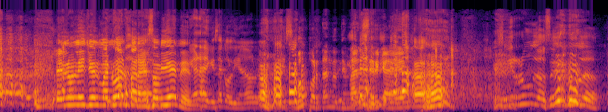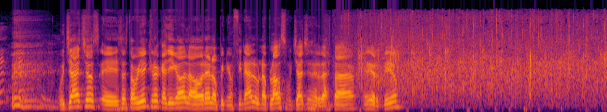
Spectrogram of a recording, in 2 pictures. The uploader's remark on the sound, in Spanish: Un episodio grabado en vivo en el teatro picadero.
